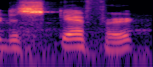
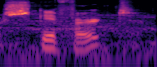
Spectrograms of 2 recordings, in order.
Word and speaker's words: Deschiffart: So Emma Deschiffart now, Skiffert, I think is how we figured out we pronounce this.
